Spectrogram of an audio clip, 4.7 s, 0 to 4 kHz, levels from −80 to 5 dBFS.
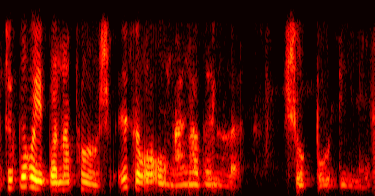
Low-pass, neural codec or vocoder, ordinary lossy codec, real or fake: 3.6 kHz; vocoder, 22.05 kHz, 80 mel bands, Vocos; Opus, 32 kbps; fake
